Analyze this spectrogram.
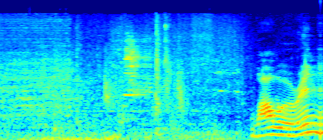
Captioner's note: metal scraping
